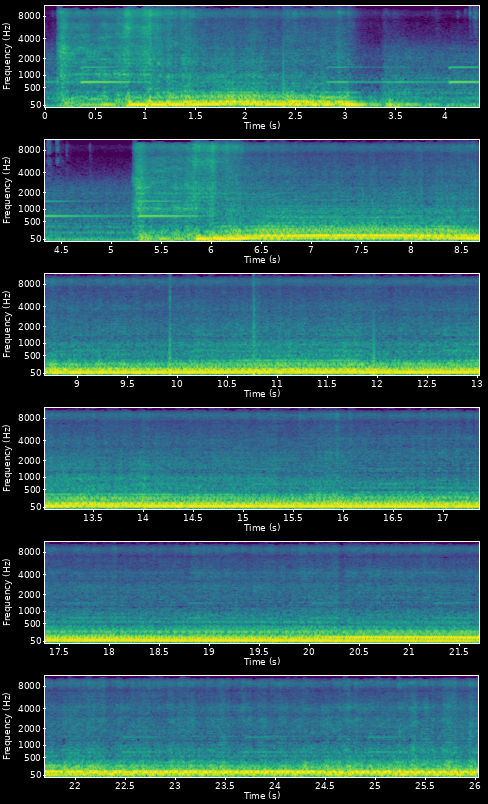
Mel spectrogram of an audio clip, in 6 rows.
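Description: Ford Mustang's turbocharged 351 V8 starting. It turns over and runs for about two seconds, then drops away, with a few short electronic tones. About six seconds in it fires again and settles into a loud, steady idle.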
